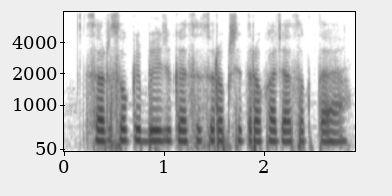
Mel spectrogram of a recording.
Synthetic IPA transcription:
sɐɾsõkebiːd͡ʒkɛːsesʊɾʔəkʃɪt̪ɾʔɐkʰad͡ʒaːsɐkt̪aɦɛː

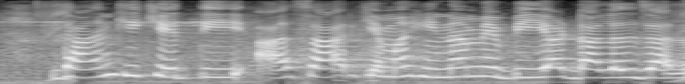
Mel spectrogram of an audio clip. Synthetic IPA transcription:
d̪ʱankikʰet̪ia̰saɾkeməɦinamebijaɖaləld͡ʒal

